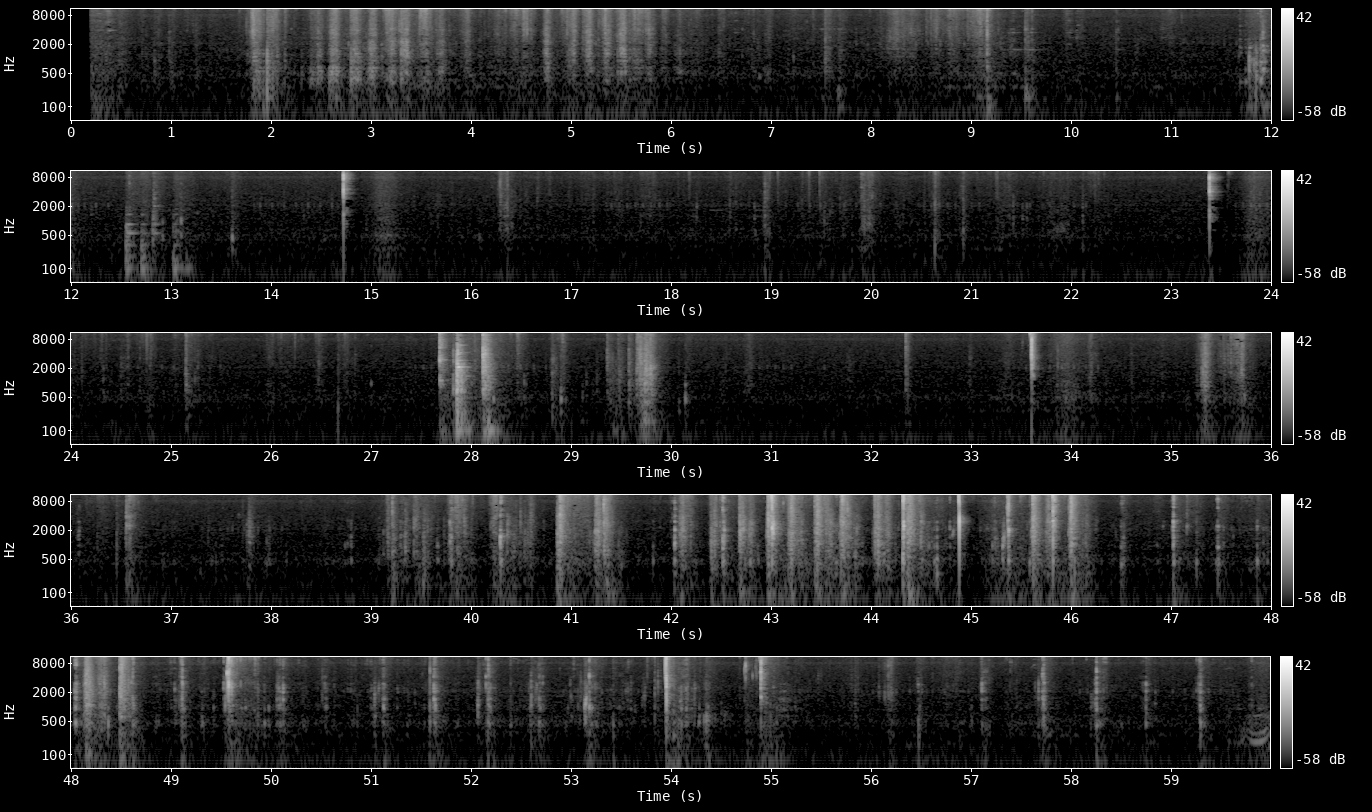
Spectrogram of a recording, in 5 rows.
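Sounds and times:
knife sawing through bread crust: 2.4s - 6.2s.

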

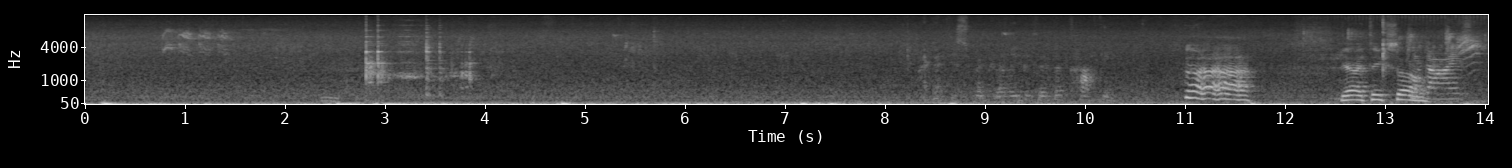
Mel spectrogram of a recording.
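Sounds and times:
background hiss: 0.0s - 14.0s
ceramic plate clinking: 2.8s - 4.0s.

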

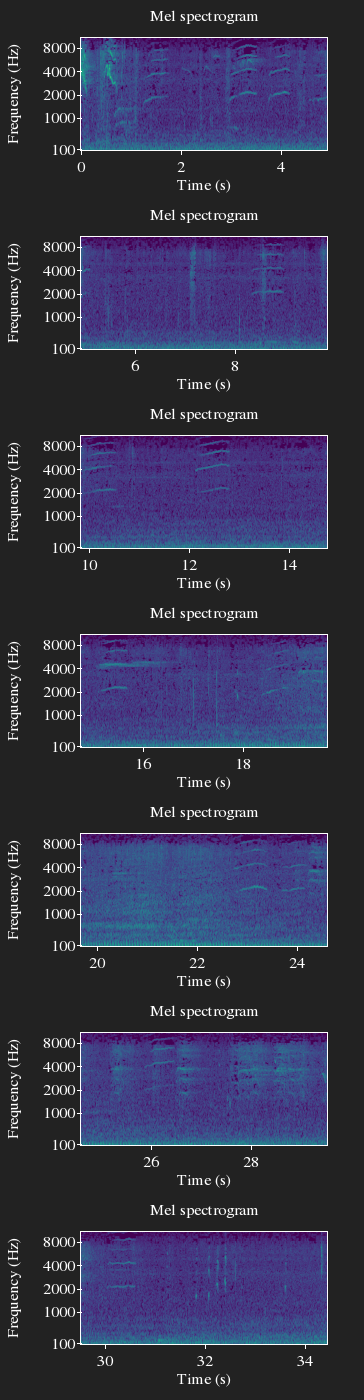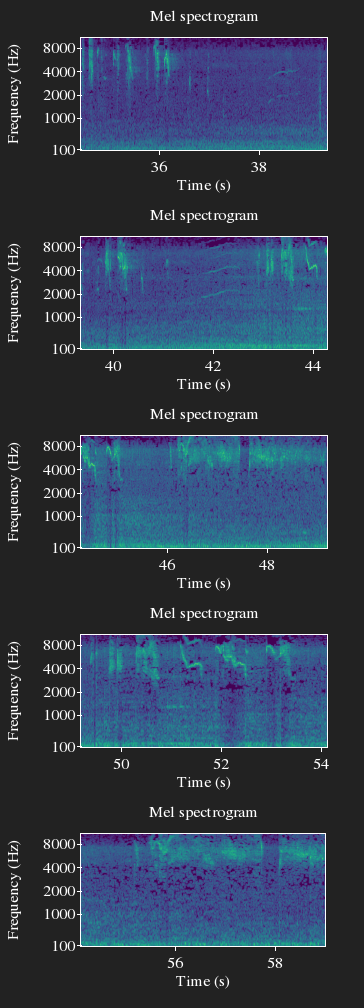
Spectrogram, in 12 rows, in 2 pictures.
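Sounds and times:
low rumble: 15.8s - 59.0s
high rising chirps: 38.1s - 59.0s.

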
